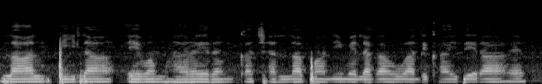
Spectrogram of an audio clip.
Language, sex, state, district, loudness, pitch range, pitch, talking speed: Hindi, male, Uttar Pradesh, Lalitpur, -23 LUFS, 120-125 Hz, 125 Hz, 165 wpm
